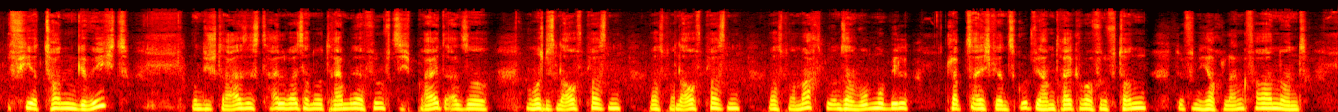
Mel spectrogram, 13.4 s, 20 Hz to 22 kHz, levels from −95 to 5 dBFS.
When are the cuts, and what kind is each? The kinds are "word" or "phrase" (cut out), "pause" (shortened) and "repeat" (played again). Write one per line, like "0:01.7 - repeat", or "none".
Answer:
0:05.4 - word
0:06.8 - repeat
